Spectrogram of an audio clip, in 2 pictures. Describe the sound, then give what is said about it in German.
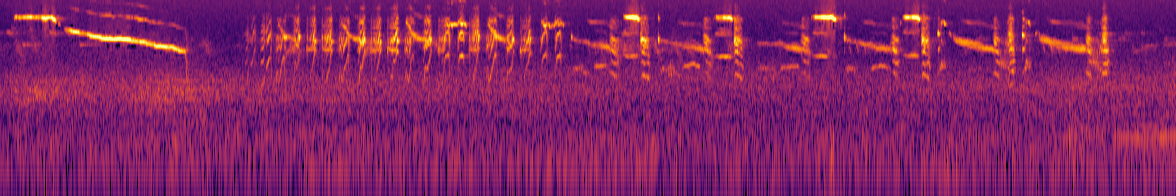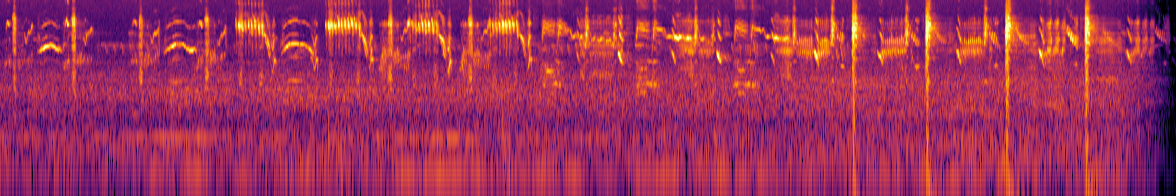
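A common starling sings a long, busy medley of whistles, clicks, rattles and calls imitating other birds and ambient sounds, fairly loud, with rapid repeated phrases and no talking. “Er kann andere Vögel und Umgebungsgeräusche perfekt nachahmen und in seinen Gesang einbauen.”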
